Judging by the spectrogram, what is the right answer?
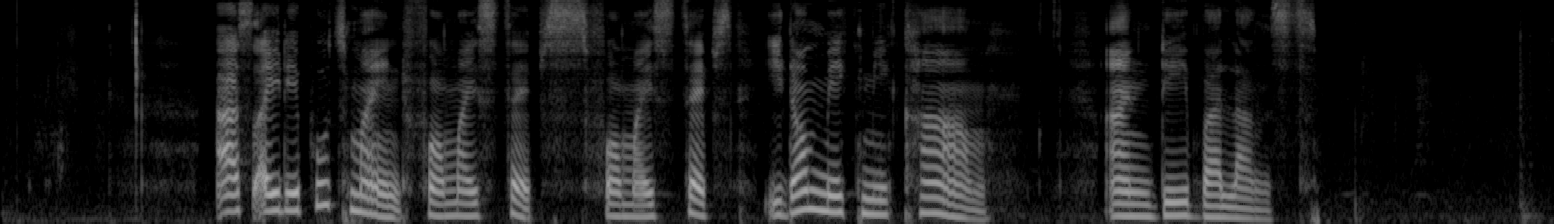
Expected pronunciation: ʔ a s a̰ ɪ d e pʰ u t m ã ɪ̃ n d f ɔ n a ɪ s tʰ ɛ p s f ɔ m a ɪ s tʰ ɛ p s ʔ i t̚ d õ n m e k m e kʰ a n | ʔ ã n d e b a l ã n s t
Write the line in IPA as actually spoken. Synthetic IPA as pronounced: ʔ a s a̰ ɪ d e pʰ u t m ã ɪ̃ n d f ɔ m a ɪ s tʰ ɛ p s f ɔ m a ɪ s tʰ ɛ p s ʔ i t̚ d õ n m e k m i kʰ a m | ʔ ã n d e b a l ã n s t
